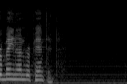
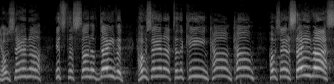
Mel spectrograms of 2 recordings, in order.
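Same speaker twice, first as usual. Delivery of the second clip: high, loud joyful hosanna cries; crowd acclaim; 10 semitones higher, 7 dB louder than usual. Acted. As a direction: hail the king like a cheering crowd. Crowd hailing Jesus, voiced.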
